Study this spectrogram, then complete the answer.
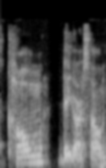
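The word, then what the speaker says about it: Comme des Garçons: um, a nice Como de Garcon. Uh, is that how you pronounce that? Um, no, it's Comme de Garcon. It's a French there we go.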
